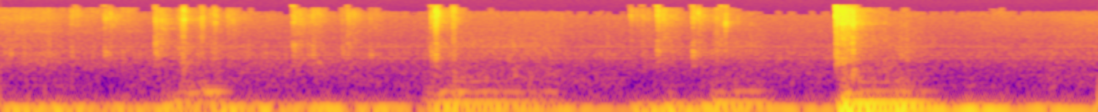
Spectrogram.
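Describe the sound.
Typing on a computer keyboard, several short bursts of quick key clicks separated by pauses over a steady low hum, with no talk.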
